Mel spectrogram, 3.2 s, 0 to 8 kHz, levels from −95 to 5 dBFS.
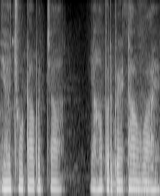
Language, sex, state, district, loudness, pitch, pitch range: Hindi, male, Himachal Pradesh, Shimla, -19 LUFS, 125 Hz, 120-125 Hz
